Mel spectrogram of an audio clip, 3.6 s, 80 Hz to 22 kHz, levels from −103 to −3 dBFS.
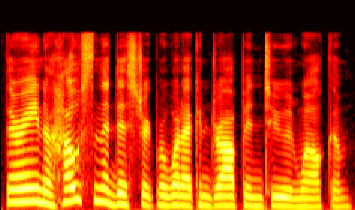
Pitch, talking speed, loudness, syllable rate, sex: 190 Hz, 255 wpm, -18 LUFS, 6.1 syllables/s, female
